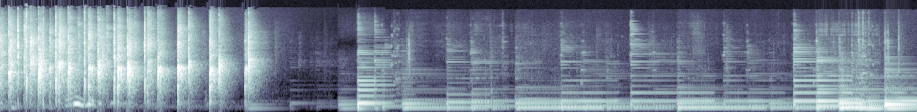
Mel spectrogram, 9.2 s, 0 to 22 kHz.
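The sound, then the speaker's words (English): A short burst of audience applause into the microphone for a broadcast on 100.5 FM, a few people clapping in a quick patter that fades after a couple of seconds, followed by music with sustained tones. “Et c'est une exclusivité, donc s'il vous plaît, on peut peut-être applaudir si jamais ça s'entend dans le micro.”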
